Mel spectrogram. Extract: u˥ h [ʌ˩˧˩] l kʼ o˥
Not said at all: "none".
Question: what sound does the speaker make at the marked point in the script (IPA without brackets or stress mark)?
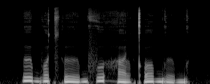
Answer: ʌ˧˩˧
